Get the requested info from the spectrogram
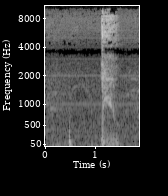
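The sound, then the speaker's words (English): A soft low thump, then a harsh, breathy cough about half a second later, muffled as if right against a microphone. A baseball broadcaster coughs into the wrong, live mic. Faint background hiss and no talking. “Can't be coughing on the air.”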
